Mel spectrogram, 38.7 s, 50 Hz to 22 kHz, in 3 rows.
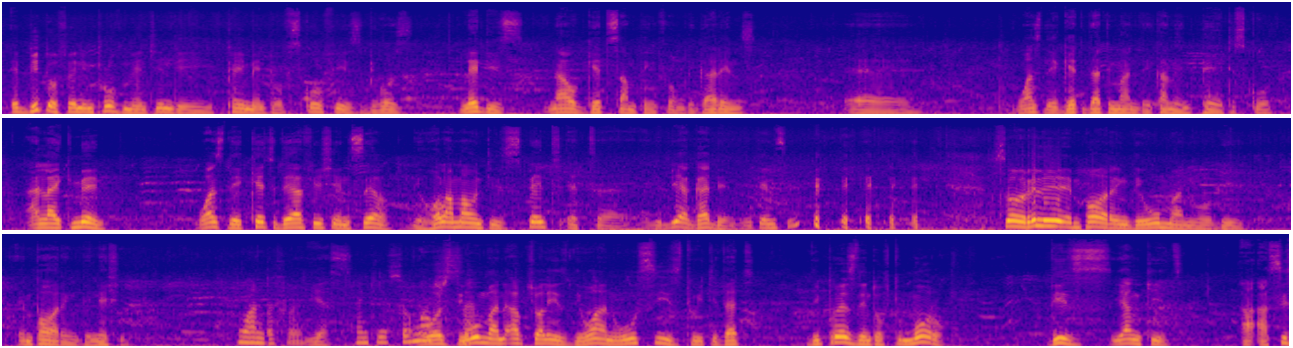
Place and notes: Sebungwe Primary School, Binga, Zimbabwe - Women in fishing and gardening
Mr Munenge welcomes and praises the work, which Zubo Trust has been doing to empower the women of this area through garden, fishing and fish farming projects.
Zubo Trust is a Women's organisation bringing women together for self-empowerment
24 May 2016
